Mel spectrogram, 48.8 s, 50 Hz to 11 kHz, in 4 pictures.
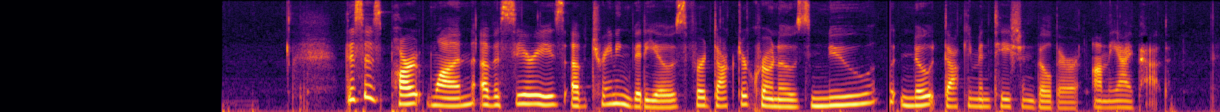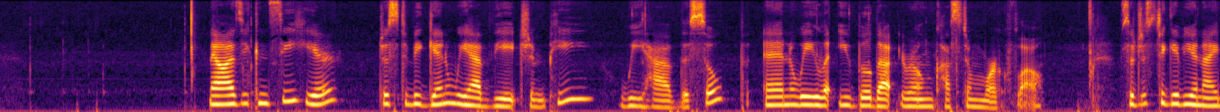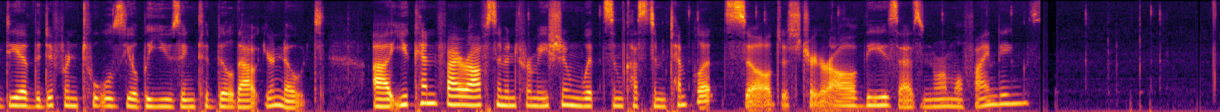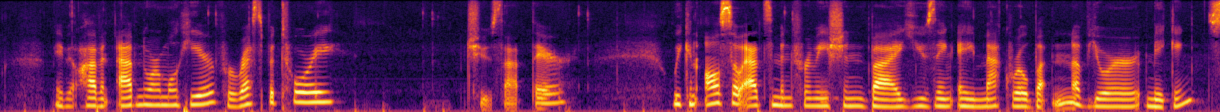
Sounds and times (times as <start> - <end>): Speech: 3.4 - 11.8, 14.1 - 22.7, 23.4 - 34.8, 37.2 - 40.0, 41.3 - 42.4, 43.3 - 48.8.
